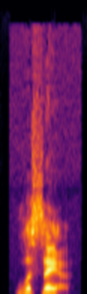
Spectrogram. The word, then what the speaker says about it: Lecea: Lecea.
